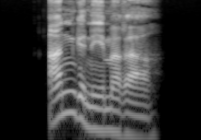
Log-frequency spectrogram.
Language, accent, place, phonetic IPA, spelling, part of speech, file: German, Germany, Berlin, [ˈanɡəˌneːməʁɐ], angenehmerer, adjective, De-angenehmerer.ogg
- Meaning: inflection of angenehm: 1. strong/mixed nominative masculine singular comparative degree 2. strong genitive/dative feminine singular comparative degree 3. strong genitive plural comparative degree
